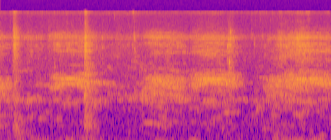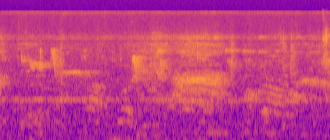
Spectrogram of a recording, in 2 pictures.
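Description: A bird calling again and again, short calls coming roughly once a second, with a few sharp clicks from hand-eating off a steel plate.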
